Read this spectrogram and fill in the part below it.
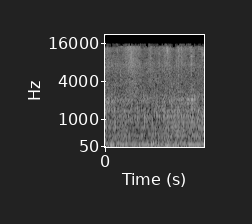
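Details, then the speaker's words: Motorcycle chain after cleaning and lubricating with a Koby chain maintenance kit: only a steady, even idle hum with no rattle or grind; the chain noise heard before is gone and the drive now sounds smooth and quiet. "Ayan o, tanggal yung ingay. Kanina ang ingay to. Ngayon oh, ang smooth na. Wala nang ingay."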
